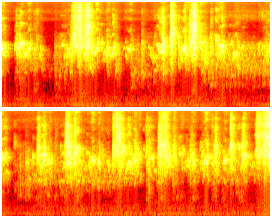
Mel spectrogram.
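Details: Budgerigars chattering, described as happy and relaxing: dense, overlapping high chirps, squeaks and warbles in bursts of a second or two, nearly continuous throughout, with a faint low steady hum underneath.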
